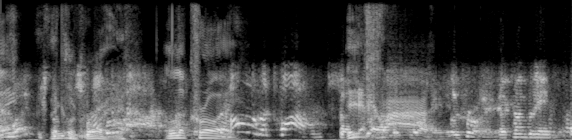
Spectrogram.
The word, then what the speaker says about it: La Croix: Okay, how do you say the La Croix beverage? Do you pronounce it like a French person, or how do Americans? What are we supposed to call that crap?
